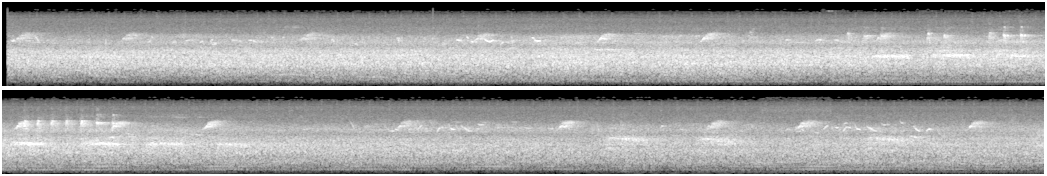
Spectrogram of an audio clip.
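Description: Birds chirping in short high calls about once a second over a steady background rush, with a few brief whistled notes in the middle.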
